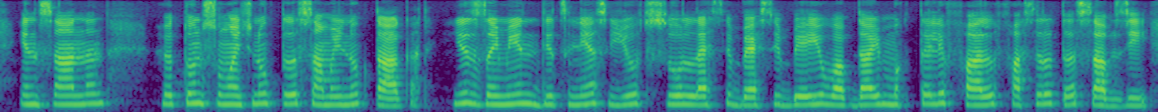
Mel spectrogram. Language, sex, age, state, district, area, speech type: Kashmiri, female, 30-45, Jammu and Kashmir, Kulgam, rural, spontaneous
